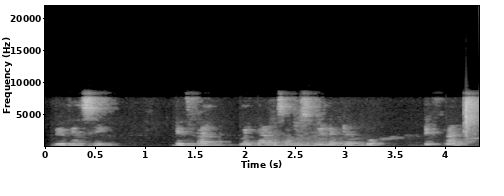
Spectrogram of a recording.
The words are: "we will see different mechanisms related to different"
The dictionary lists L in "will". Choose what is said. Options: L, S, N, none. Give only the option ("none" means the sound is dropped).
N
